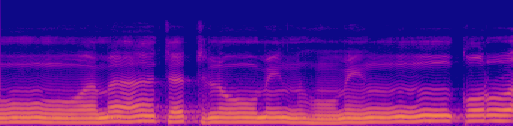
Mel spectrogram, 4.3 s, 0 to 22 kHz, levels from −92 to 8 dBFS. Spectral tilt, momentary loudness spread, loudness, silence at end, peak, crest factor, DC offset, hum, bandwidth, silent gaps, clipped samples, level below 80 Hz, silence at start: -9.5 dB/octave; 3 LU; -26 LUFS; 0 s; -16 dBFS; 10 dB; under 0.1%; none; 6.6 kHz; none; under 0.1%; -68 dBFS; 0 s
